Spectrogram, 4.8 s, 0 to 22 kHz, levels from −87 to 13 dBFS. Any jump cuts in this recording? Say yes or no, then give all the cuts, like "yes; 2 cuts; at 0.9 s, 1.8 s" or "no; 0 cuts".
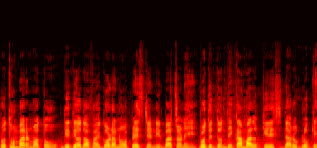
no; 0 cuts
